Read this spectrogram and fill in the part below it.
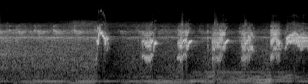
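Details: A Javan myna (jalak kebo) giving a run of six harsh, rasping chatter notes roughly every third of a second after a quiet start, against a faint steady high whine.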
